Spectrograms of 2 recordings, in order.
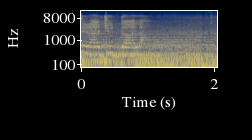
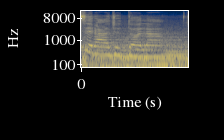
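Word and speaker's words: Siraj ud-Daulah: Kunal, it's pronounced Siraju Dala. Yes, child, it is Siraju Dala.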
